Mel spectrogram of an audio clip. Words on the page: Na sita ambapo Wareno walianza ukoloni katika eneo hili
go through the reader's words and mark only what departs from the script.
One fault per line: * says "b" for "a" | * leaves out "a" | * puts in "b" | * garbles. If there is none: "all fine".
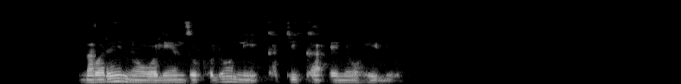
* leaves out "sita ambapo"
